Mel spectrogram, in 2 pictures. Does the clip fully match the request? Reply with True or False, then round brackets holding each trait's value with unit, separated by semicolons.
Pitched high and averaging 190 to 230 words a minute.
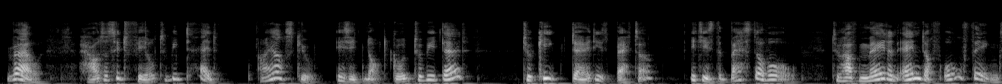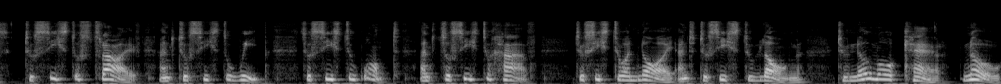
True (215 Hz; 205 wpm)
